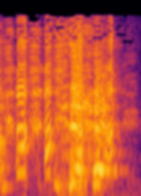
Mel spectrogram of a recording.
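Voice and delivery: big high burst of laughter; howling laugh while watching the video; loud laugh. Real, not acted. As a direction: crack up loudly at the clip.

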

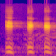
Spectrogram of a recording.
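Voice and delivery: high loud eh calls; bright high eh sounds; high forward eh, eh, eh; nasal eh. Shown as a demonstration. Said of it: "And then go".

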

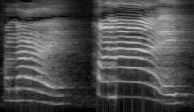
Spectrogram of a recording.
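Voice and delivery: loud, high sing-song call. Real, not acted. Greeting her viewers, calling out loud. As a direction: call across the room.

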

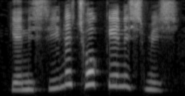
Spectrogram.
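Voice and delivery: ordinary delivery

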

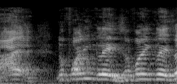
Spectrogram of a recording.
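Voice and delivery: loud, high-pitched mocking clamour; mock online critics. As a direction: imitate a pile-on of haters. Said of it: "começaram a falar".

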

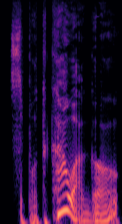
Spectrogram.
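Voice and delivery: ordinary talk

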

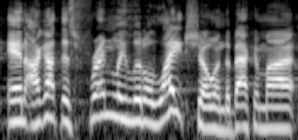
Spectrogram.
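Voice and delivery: ordinary talk

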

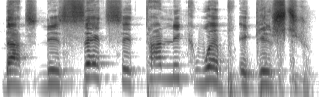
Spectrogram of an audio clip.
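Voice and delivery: shouted preaching, loud and high; full-force preaching. Acted. Pastor charging the congregation, preaching at full force. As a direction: thunder it out like a revival preacher.

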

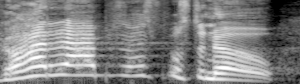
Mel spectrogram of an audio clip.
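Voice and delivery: put-on very high, whiny kid defense; exasperated protest. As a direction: imitate a teenager wailing in self-defense. Boy protests to his mother.

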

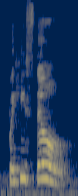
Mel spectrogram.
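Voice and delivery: ordinary talk

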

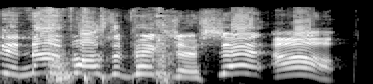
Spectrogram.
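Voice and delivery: high, fast exclamation through laughter; real shocked squawk, laughing; excited disbelief. Real, not acted. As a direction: burst out in giddy disbelief. Disbelief at news of baby photo.

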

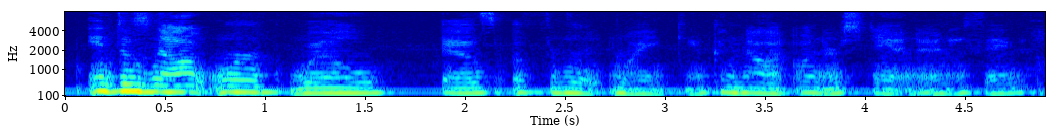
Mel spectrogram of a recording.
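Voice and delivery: garbled contact mic pickup; muffled, distorted through a throat mic. Real, not acted. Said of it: "that was really hard to understand".

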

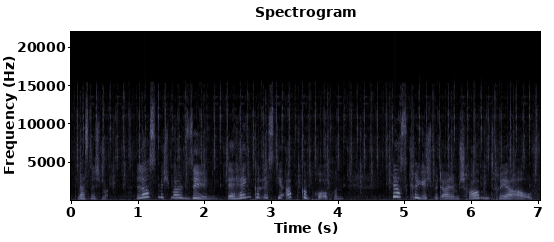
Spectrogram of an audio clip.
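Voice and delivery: high, loud, matter-of-fact; tinkering craftsman talking to himself; busy old clockmaker. Acted. Clockmaker inspects the broken alarm clock, high and busy.

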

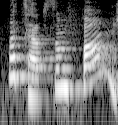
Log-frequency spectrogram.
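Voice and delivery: high, playful clown call; gleeful shout. A narrator's reading. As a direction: invite everyone to play, excitedly. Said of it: "shouted the clowns".

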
